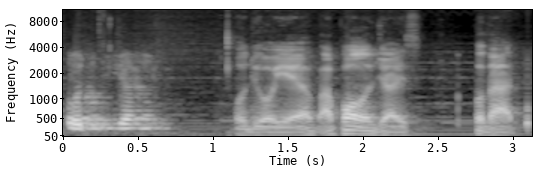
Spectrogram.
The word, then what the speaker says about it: Oduyoye: Okay, sorry, is pronounced Oduyoye.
